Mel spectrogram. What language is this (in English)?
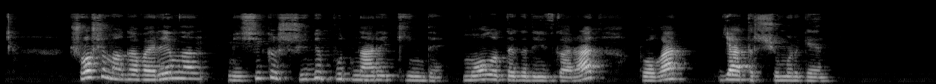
Mari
